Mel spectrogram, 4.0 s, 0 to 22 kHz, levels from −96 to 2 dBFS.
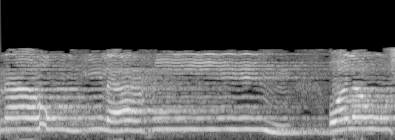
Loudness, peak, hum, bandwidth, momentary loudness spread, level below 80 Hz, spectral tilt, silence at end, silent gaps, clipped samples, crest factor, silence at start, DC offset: -13 LUFS; 0 dBFS; none; 5.4 kHz; 9 LU; -56 dBFS; -4 dB/octave; 0 s; none; under 0.1%; 12 dB; 0 s; under 0.1%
